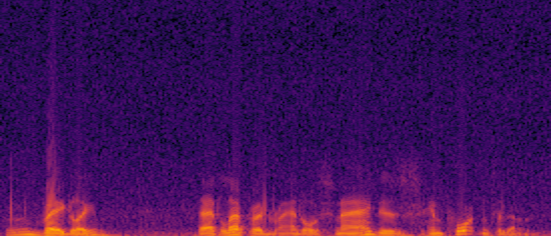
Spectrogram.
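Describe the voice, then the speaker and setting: Through old, noisy radio sound comes a male actor's tough private investigator in a medium register. He is deadpan and sarcastic, tossing off wisecracks with unruffled cool in classic 1940s drama style. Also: mid-range voice, normal speed, natural voice.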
